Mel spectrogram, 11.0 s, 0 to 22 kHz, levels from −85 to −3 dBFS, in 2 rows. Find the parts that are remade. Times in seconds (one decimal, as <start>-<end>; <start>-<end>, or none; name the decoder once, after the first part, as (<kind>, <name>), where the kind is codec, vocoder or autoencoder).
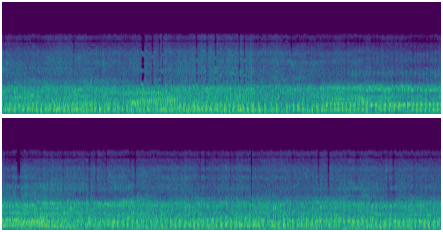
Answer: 0.0-1.7 (codec, SNAC); 3.6-11.0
